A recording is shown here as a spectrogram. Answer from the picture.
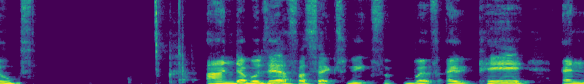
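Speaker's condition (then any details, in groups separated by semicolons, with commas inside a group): Cerebral palsy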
